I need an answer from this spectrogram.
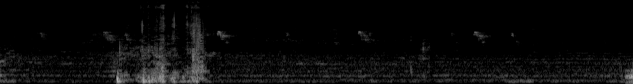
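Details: Honey bee colony nesting in a roller-shutter box, heard during an evening hive rescue in Lliçà de Munt as the hive is opened: a low, steady droning hum, broken by loud handling noise for about a second, with faint chirps above.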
